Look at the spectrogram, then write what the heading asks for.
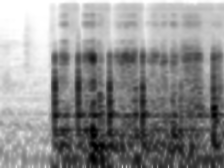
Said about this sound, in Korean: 음, 이게 지금 분필로 칠판에, 네, 선생님이 글씨 쓰는 소리예요. 오늘 보물 소리입니다.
